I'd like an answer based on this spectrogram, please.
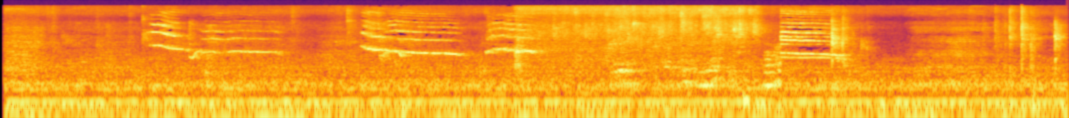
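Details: Domestic kittens, muddy from playing on a wet lawn, upset while being bathed in a tub indoors; several high, falling meows with clear harmonics come in short bursts, over a steady low hum in a small room.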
